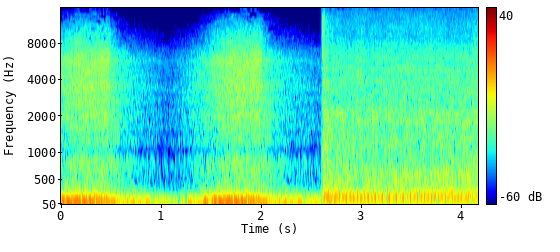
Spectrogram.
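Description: A logo sound effect: two whooshing swells over a deep rumble. About two and a half seconds in it cuts abruptly to street sound with a vehicle engine idling steadily.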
